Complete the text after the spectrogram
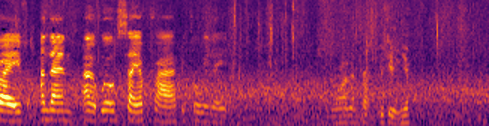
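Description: A woman speaks calmly, reading aloud, close by outdoors.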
